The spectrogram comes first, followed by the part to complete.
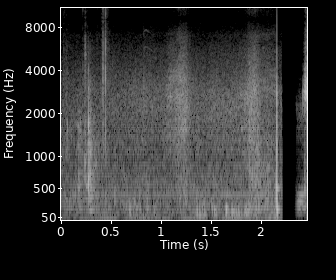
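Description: Light handling noise: a few small clicks and a soft rustle from a steel feeler gauge being worked at the valve rockers of a stopped outboard engine.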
